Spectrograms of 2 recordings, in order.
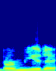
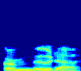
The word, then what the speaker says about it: Bermuda: I was with said, no, it's not Bermuda, it's Bermuda is how they pronounce it.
